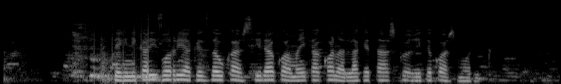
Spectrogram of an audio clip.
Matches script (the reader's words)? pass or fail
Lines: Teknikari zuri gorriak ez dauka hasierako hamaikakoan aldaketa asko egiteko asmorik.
fail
